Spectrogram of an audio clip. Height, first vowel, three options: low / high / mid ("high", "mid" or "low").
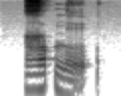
mid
